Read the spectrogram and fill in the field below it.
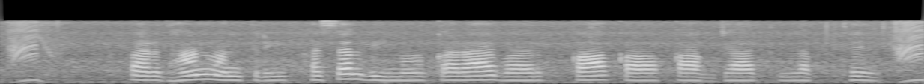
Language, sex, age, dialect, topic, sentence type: Chhattisgarhi, female, 41-45, Central, banking, question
